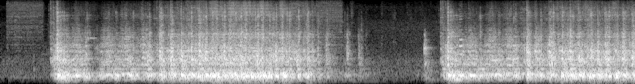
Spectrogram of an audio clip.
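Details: Pettibone Mercury forklift with a Detroit diesel, abandoned for years: steady cranking beat that stops, then cranks again without catching. The jump pack seems weak and not turning it fast; a fuel filter may be needed, not confirmed.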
